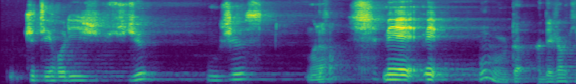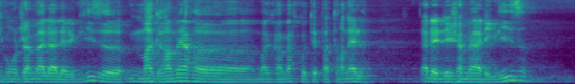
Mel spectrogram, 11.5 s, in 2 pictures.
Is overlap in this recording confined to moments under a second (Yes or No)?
Yes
